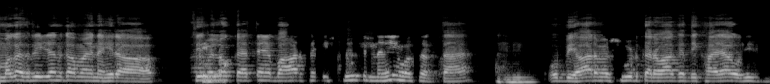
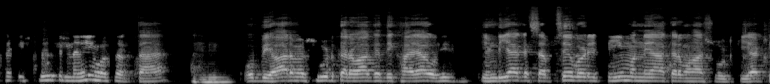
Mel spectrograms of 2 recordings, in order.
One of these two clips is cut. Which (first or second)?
first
